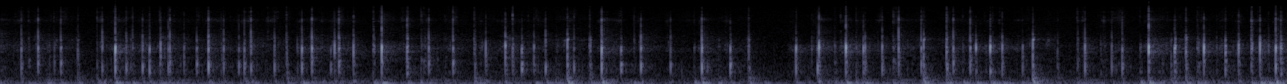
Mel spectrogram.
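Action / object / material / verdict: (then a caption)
tap / mechanical keyboard with plastic keycaps / plastic / none. A compact pink-and-white plastic mechanical keyboard with thick plastic XDA keycaps, a polycarbonate plate and linear switches sits on a desk mat and is typed on fast with the fingertips of both hands. Dense, rapid clacky keystrokes run throughout, each one short and bright with a midrange clack and almost no ring.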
